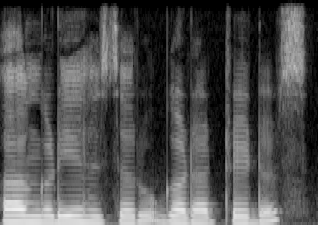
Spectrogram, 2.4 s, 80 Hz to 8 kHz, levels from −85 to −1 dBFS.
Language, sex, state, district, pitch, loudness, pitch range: Kannada, female, Karnataka, Bidar, 220 Hz, -15 LUFS, 215-225 Hz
